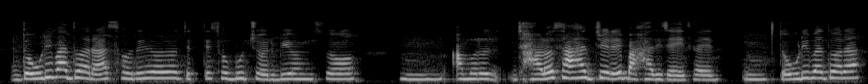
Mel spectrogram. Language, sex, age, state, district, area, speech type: Odia, female, 18-30, Odisha, Nabarangpur, urban, spontaneous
